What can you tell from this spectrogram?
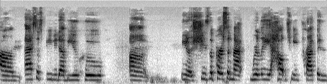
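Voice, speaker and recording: A woman speaks at a fairly slow pace. Her pitch sits fairly high. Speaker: author and social media influencer. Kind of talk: casual interview. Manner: energetic.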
